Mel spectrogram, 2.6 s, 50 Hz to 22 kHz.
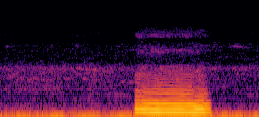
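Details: Hana, an old tortoiseshell cat over about 15 years, voices a single short, wavering, tonal groan while asleep at home, between snore and sleep-talk, against a quiet, steady low hum.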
